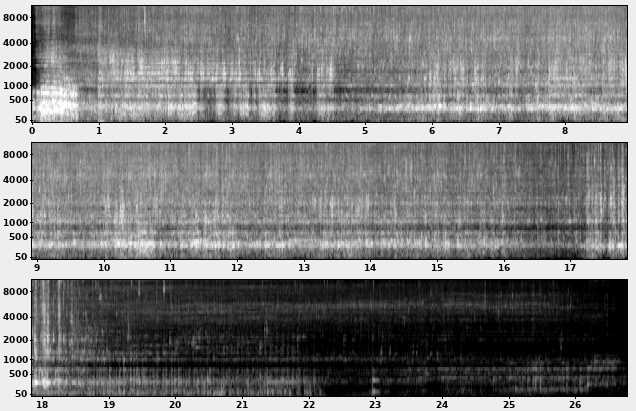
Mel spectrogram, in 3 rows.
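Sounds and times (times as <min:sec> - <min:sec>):
long toilet flush: 0:00.0 - 0:26.7.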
